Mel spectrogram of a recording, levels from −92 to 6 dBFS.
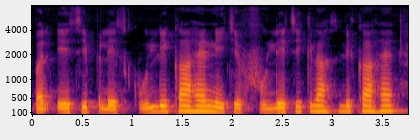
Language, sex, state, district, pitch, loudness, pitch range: Hindi, male, Uttar Pradesh, Saharanpur, 130 Hz, -18 LUFS, 110-145 Hz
